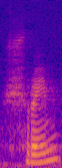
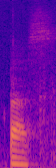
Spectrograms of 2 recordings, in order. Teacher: Apalagi misalnya shrimp ada p-nya jadi shrimp, p-nya hilang.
